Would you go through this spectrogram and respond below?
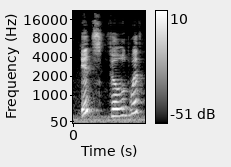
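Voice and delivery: high, loud thrilled announcement; excited. A narrator's reading. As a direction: gush about the books. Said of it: "Annie said".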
